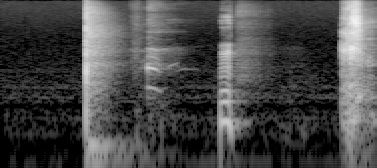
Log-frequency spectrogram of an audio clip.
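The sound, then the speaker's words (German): A few sharp hand claps, loud and irregularly spaced over a couple of seconds, with brief gaps of silence between them and no talking. “Muss ich auch noch klatschen? Ja, klatsch mal.”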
